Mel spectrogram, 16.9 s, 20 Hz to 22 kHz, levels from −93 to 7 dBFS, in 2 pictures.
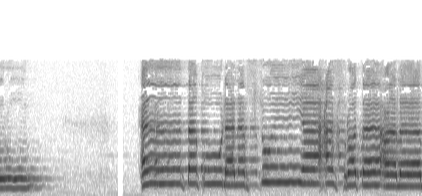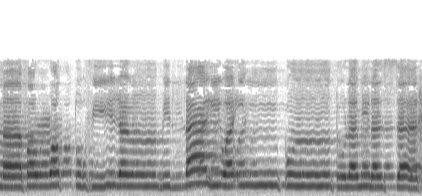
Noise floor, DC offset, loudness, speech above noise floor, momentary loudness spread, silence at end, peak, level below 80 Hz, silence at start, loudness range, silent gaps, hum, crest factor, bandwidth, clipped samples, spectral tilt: -63 dBFS; under 0.1%; -22 LUFS; 41 dB; 8 LU; 0 s; -4 dBFS; -70 dBFS; 0 s; 5 LU; 2.38-2.43 s; none; 18 dB; 6.6 kHz; under 0.1%; -6 dB/octave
